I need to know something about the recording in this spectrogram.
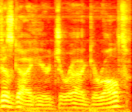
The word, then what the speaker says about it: Geralt: this guy here girag Geralt I was gonna need your all but Geralt Geralt yeah that's the name that's how you pronounce it he's kind of good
